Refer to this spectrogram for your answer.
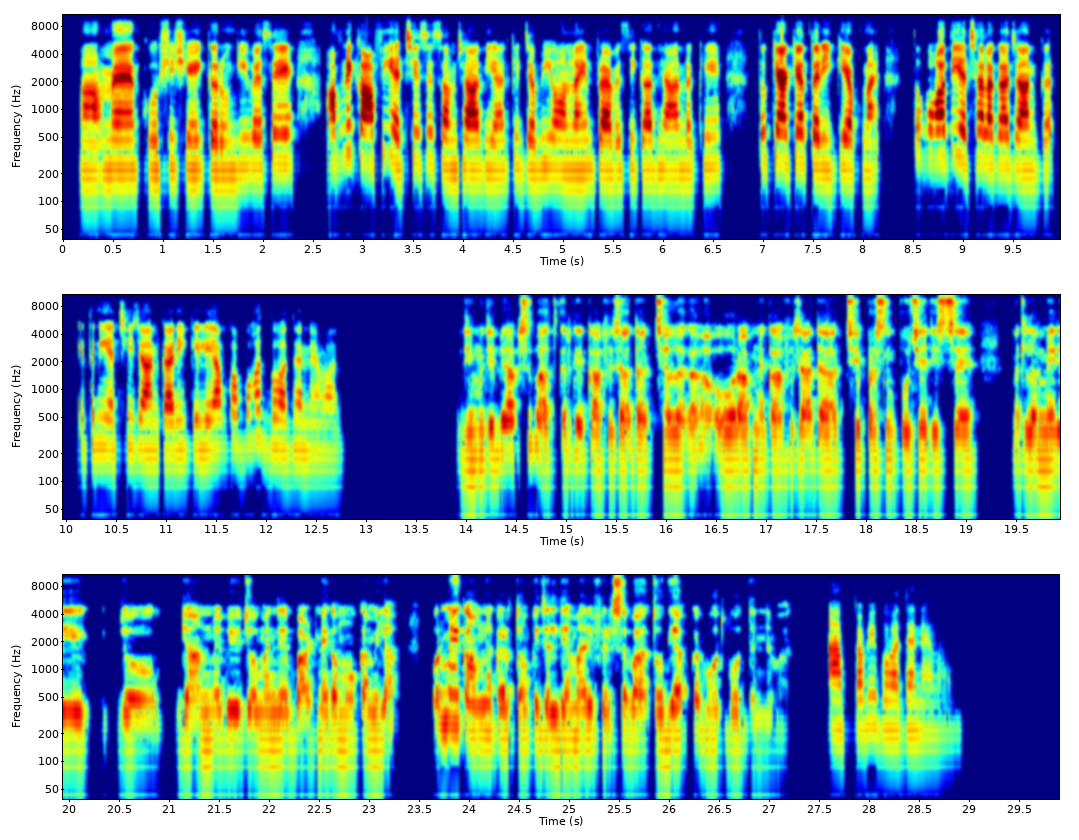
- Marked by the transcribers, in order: in English: "प्राइवेसी"
- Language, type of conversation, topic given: Hindi, podcast, ऑनलाइन निजता का ध्यान रखने के आपके तरीके क्या हैं?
